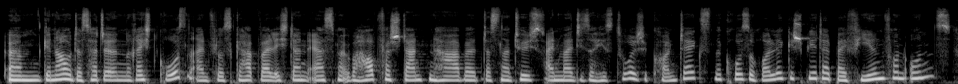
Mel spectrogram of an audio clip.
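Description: A woman's voice: medium pitch, fairly even intonation, brisk, few pauses. A woman talking as a podcast guest in a casual conversation, thinking aloud with many fillers and hedges.

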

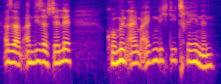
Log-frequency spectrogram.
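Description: A woman co-hosting a podcast, bluntly and lively retelling a scripture story in conversation. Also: low-pitched, a little fast, no room sound, clean studio sound. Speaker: podcast co-host.

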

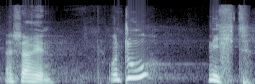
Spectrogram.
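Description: A woman, co-hosting a live podcast with quick, teasing banter. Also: fairly low pitch, huge pitch swings, a little mellow. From Munich, Germany. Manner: chatty, quick-witted, teasing. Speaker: podcast co-host. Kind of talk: live podcast stage chat. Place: large concert hall before an audience. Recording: hall reverb from a live stage.

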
